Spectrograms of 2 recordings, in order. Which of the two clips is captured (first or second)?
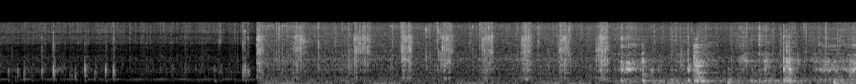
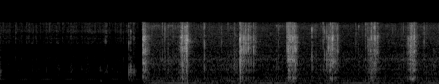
second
